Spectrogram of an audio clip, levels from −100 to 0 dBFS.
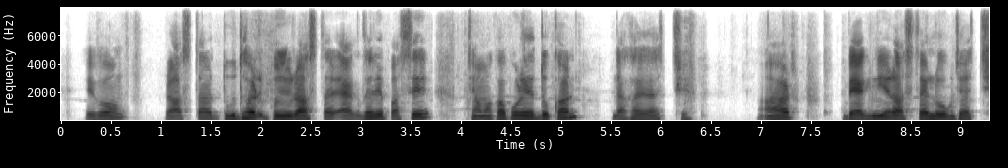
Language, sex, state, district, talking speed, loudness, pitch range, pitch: Bengali, female, West Bengal, Kolkata, 125 wpm, -19 LUFS, 170-200 Hz, 180 Hz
